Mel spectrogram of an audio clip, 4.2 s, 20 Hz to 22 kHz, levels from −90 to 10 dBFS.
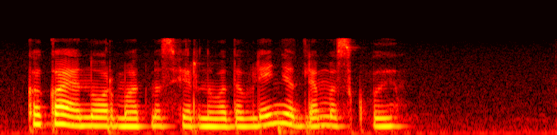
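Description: No technical faults can be heard anywhere in this speech recording. There is no moment in it that needs a time or an explanation.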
